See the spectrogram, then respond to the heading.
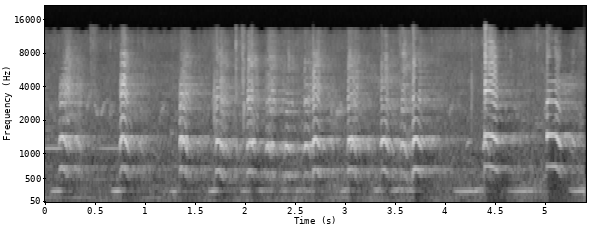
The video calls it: Siamang Vocalization _long.mpg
